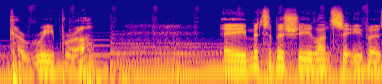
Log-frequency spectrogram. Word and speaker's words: Calibra: voxel karibra turinka as which i've been mispronouncing by saying calibra it's actually karibra a mitsubishi land city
